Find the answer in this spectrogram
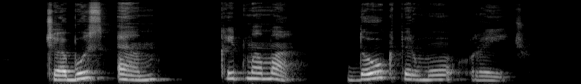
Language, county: Lithuanian, Vilnius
